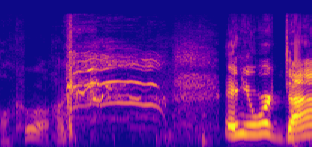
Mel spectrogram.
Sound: laughing

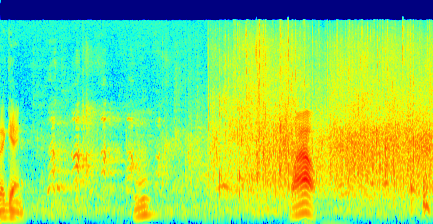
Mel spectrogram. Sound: audience applauding

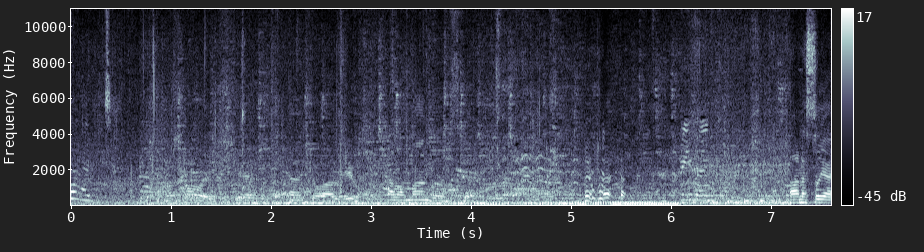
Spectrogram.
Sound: laughter

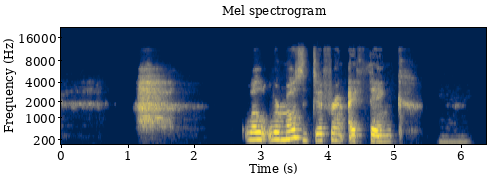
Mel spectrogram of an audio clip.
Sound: sighs

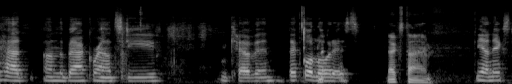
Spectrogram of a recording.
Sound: speaking in foreign language

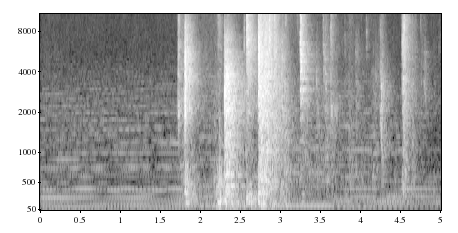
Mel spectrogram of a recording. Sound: ball bouncing

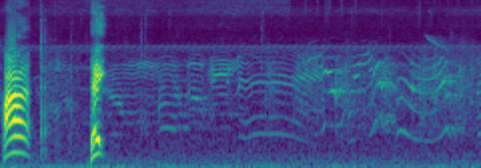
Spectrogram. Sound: phone rings

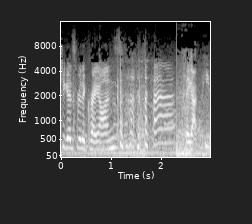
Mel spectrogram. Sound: laughing

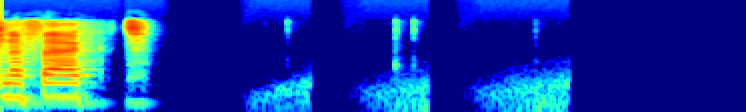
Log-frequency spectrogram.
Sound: mouse clicking

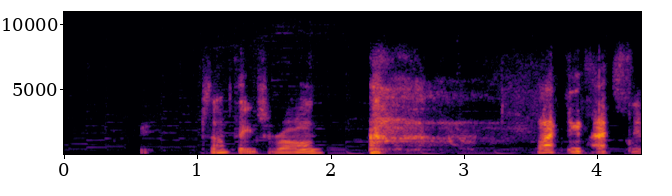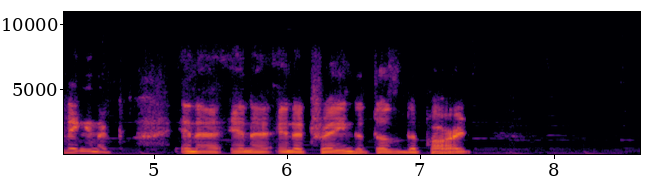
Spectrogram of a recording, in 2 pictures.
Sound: laugh

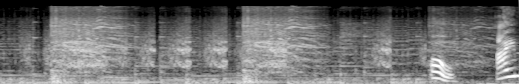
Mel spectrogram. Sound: car tires screeching

